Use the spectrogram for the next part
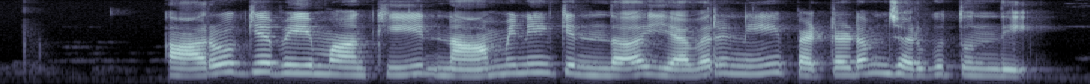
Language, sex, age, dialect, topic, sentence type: Telugu, female, 18-24, Utterandhra, banking, question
